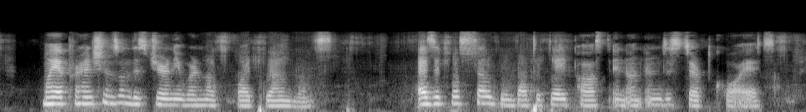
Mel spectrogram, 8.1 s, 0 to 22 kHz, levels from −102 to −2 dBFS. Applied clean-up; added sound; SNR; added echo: neural separator model SepFormer DNS4.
